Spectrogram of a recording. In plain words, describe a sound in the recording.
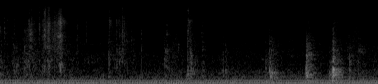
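Card packs tap down onto a stack.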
